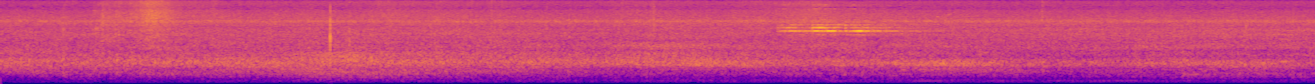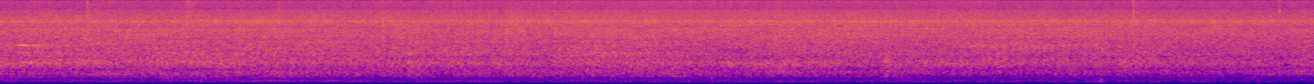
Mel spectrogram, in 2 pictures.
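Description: Steady outdoor background noise, a constant hiss-like rumble with faint high steady tones, broken about eight seconds in by a short high-pitched chirp.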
